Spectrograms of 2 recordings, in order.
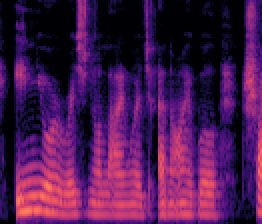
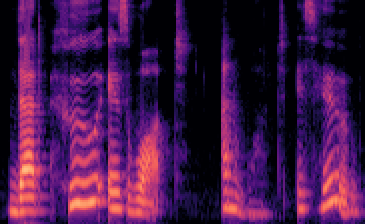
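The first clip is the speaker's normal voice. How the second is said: slow, louder, lilting poem reading; poem recitation; 3 semitones higher, 6 dB louder, slower than usual. Acted. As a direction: read the verse out slowly, savouring each pause. Reads a children's poem aloud.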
